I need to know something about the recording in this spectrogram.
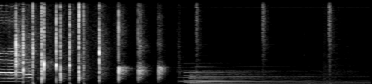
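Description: An audience claps in a quick burst of sharp, crisp hand claps that quickly thin out and stop after about two seconds, as soft sustained music of a live song performance swells in and carries on.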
